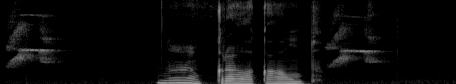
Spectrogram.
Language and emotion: Russian, sad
